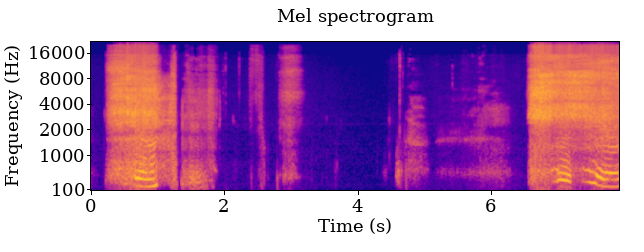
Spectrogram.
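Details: Two loud, explosive, voiced sneezes, strong enough that announcing them was hard, with quieter breaths and sniffs between; sneezing.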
